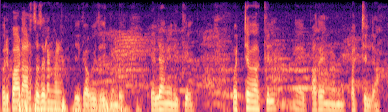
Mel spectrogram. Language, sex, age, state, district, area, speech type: Malayalam, male, 18-30, Kerala, Kasaragod, rural, spontaneous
